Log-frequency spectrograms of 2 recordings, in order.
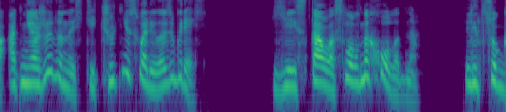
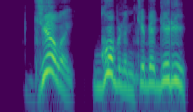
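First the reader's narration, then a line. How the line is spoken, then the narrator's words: Sudden bark. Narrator (Russian): рявкнула вдруг Гретхен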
